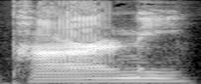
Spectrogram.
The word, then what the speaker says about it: Pani: Pani, Pani, không? Khi mà chúng ta đọc chữ A này có dấu gạch ngang thì chúng ta phải kéo dài hai nhịp. Chữ N thì chúng ta sẽ cong lưỡi lại và chúng ta búng ra N, N. Cho nên chữ này là chúng ta đọc là Pani, Pani, không?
